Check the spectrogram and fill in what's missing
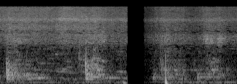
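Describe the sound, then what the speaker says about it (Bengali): Masala fried and stirred in a pan for eggplant and green pea bhujia with tomato: a steady close sizzle with soft scraping strokes and a brief cut to silence midway. "মশলাগুলো কিন্তু আমাকে কষিয়ে নিতে হবে"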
